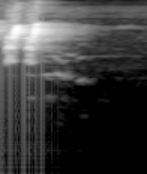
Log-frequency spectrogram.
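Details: Red-whiskered bulbul kept in a cage giving a single brief, loud, chirpy warbled phrase that fades quickly into silence.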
